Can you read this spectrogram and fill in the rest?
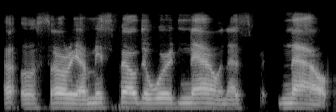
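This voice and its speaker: A woman's voice: a bass voice, flat delivery, normal speed, no echo. A woman from Congo whose first language is French, chatting as she hosts an online panel. She is encouraging and talks through what she is doing. Her voice comes through a muffled, very dry online line. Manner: chatty, encouraging, thinks aloud while typing. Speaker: host and moderator of an online panel. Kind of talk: casual hosting of an online talk.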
